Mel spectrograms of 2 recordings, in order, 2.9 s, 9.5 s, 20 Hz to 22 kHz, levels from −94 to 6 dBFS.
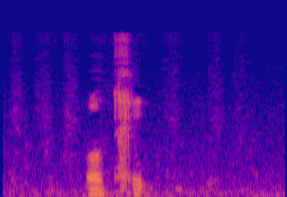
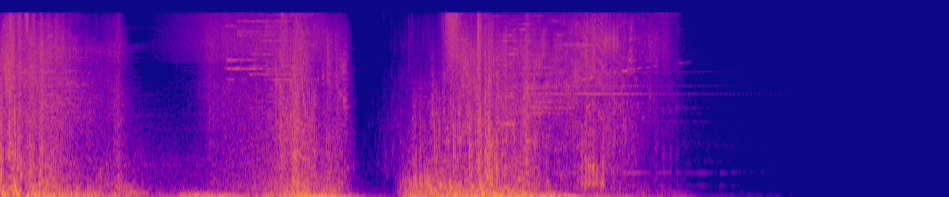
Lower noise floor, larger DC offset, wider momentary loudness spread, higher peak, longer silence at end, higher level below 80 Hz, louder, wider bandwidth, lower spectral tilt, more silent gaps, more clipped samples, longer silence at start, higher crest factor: second, -56 dBFS vs under -90 dBFS; neither; first, 25 LU vs 17 LU; about the same, -14 dBFS vs -14 dBFS; second, 0.1 s vs 2.8 s; second, -54 dBFS vs -34 dBFS; second, -33 LUFS vs -30 LUFS; second, 11.5 kHz vs 17 kHz; about the same, -5 dB/octave vs -4 dB/octave; neither; neither; about the same, 0.1 s vs 0 s; first, 24 dB vs 16 dB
